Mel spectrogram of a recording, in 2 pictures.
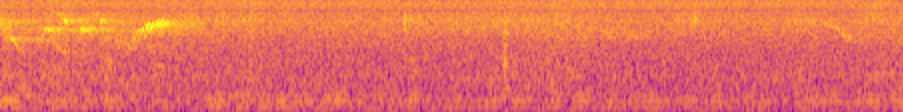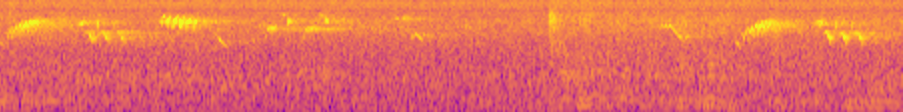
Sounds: bee or wasp, insect, housefly, etc. buzzing

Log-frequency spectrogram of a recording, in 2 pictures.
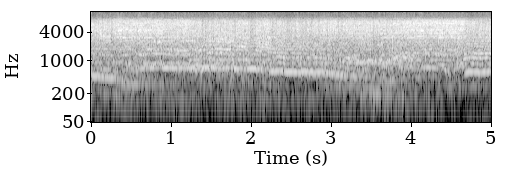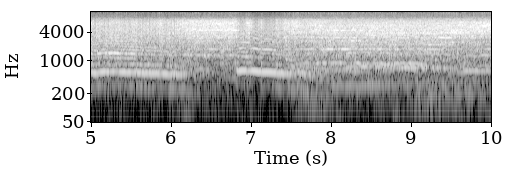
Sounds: musical instrument, music

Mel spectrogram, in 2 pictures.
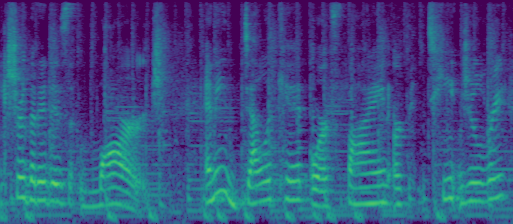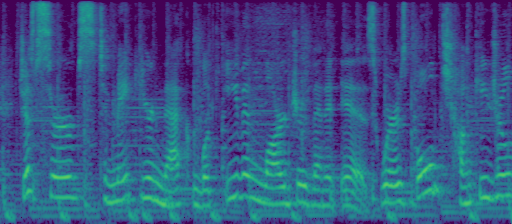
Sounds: speech, music

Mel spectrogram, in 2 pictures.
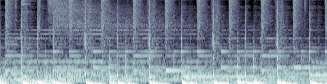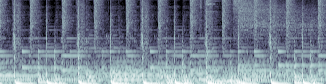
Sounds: music

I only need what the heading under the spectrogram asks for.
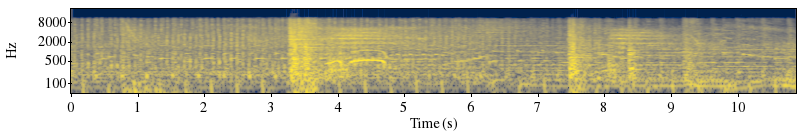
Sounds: music, helicopter

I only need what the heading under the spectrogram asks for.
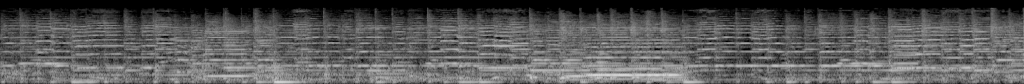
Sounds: musical instrument, speech, music, fiddle, pizzicato

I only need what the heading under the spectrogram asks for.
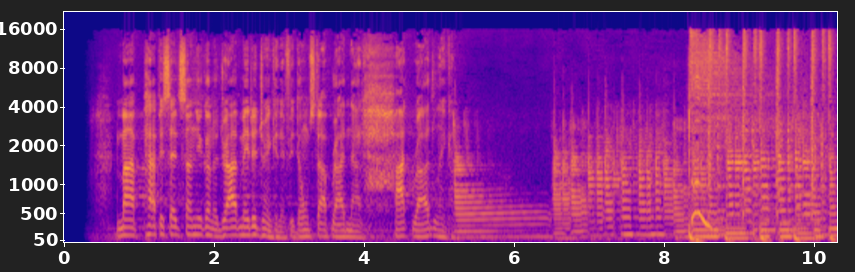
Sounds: speech, music

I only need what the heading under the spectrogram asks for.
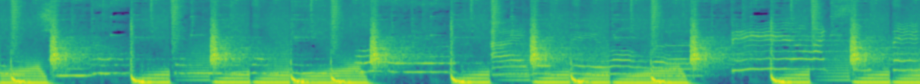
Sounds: music, electronic music

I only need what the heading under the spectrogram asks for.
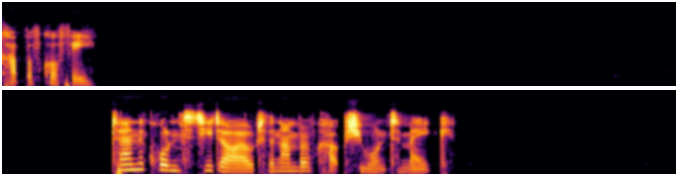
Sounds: speech

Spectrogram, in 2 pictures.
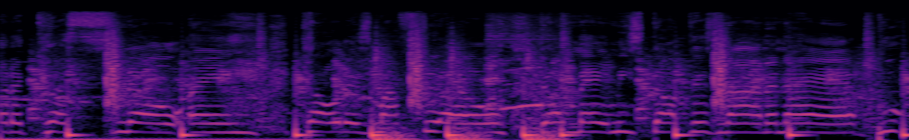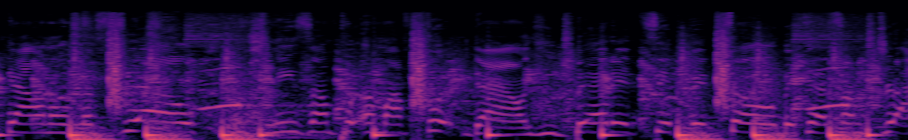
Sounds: music

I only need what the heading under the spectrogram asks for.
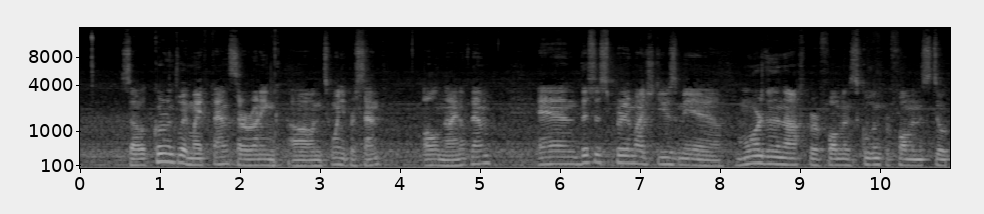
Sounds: speech

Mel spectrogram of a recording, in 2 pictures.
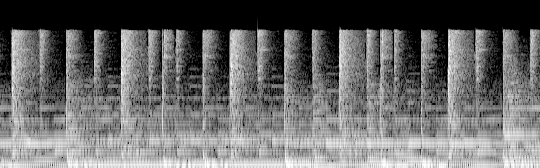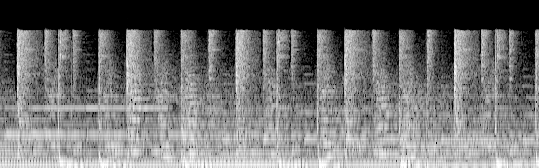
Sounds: music

